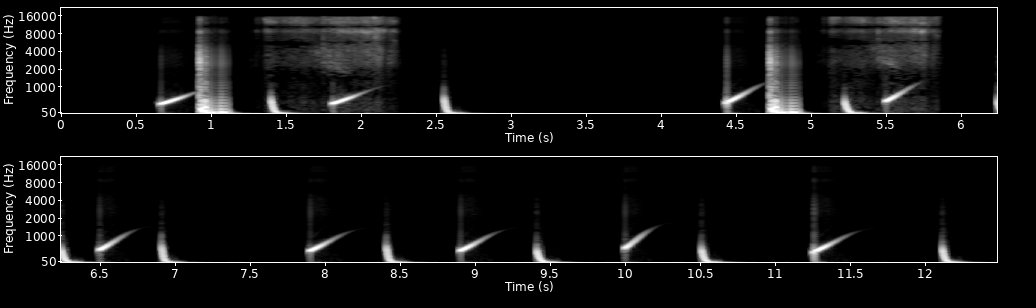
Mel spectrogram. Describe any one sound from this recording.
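Soft thuds sound as a game character lands.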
